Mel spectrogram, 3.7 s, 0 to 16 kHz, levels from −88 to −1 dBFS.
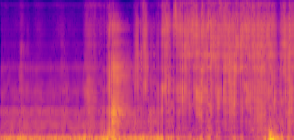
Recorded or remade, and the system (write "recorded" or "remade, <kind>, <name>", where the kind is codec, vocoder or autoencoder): remade, vocoder, BigVGAN v2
